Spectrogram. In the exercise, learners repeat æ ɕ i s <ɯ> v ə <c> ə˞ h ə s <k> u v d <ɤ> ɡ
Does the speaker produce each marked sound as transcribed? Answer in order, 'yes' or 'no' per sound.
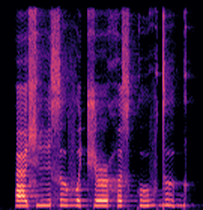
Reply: yes, no, yes, no

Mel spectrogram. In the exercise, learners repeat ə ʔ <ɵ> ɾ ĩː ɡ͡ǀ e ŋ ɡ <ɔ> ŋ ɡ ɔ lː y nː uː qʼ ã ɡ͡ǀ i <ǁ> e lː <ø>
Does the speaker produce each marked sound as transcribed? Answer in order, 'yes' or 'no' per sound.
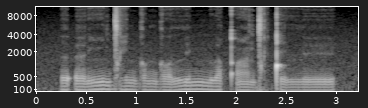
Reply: no, yes, no, no

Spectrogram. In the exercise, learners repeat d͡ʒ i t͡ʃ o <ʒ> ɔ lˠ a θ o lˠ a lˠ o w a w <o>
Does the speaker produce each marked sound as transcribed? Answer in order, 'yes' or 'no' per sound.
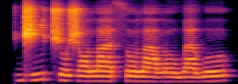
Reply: yes, yes

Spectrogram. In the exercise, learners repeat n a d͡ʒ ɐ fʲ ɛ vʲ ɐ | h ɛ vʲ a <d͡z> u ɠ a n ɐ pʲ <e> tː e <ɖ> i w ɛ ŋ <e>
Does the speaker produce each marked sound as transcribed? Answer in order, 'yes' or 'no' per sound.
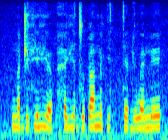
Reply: yes, no, yes, yes

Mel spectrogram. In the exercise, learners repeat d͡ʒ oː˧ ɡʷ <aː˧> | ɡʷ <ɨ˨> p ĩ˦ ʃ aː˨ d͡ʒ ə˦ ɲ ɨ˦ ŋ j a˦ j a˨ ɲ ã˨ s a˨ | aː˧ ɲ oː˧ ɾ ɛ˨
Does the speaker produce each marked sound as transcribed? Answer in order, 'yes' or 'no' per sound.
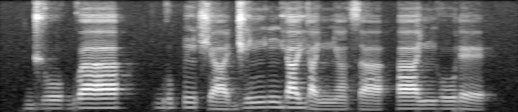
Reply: no, no

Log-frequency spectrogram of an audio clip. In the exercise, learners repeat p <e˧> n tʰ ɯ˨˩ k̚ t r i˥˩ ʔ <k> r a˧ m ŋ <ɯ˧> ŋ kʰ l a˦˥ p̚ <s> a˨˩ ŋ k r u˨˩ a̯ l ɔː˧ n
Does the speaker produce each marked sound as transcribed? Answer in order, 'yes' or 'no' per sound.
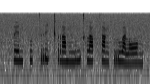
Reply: yes, no, yes, yes

